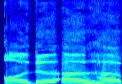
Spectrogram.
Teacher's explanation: huruf dal yang bertanda sukun, kat sini kita baca dengan qalqalah, sifat lantunan. Lantunan kecil sahaja yang lemah.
